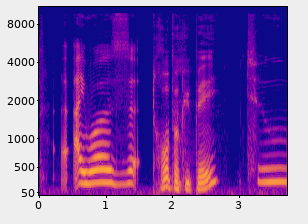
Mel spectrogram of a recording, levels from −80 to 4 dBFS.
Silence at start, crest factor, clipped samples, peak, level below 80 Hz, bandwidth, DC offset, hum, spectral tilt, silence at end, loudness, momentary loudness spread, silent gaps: 0.35 s; 16 dB; under 0.1%; -4 dBFS; -52 dBFS; 10 kHz; under 0.1%; none; -8 dB/octave; 0 s; -19 LUFS; 15 LU; none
